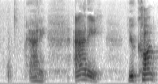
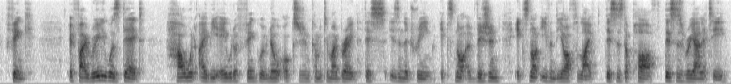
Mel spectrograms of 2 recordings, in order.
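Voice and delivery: put-on hushed, low young soldier realising the truth; softer and lower, almost to himself; Armin's inner monologue; 4 semitones lower, 5 dB quieter than usual. Rereads Armin's monologue more quietly.

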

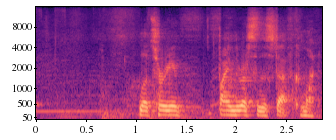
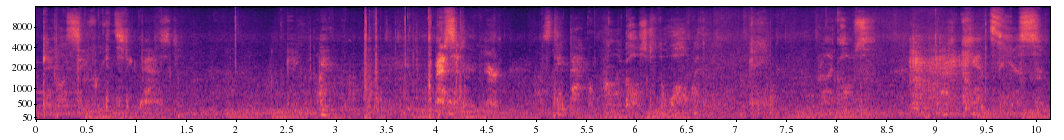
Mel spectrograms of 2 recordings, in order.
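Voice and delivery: hushed sneaking whisper; 11 semitones higher, 13 dB quieter than usual. Real, not acted. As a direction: whisper so the neighbor can't hear.

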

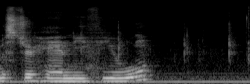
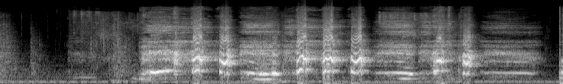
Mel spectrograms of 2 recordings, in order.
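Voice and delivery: screaming high cackle of laughter; loud, very high shrieking laughter; 13 dB louder than usual. Real, not acted. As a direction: lose it completely, shrieking. Bursting out at funny game moment.

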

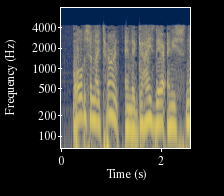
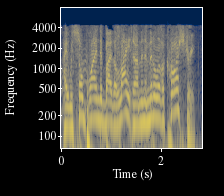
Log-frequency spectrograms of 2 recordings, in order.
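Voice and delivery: ordinary delivery

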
